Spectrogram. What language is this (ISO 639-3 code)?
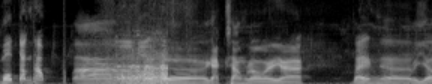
vie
